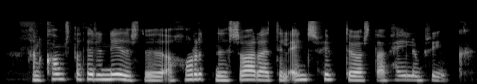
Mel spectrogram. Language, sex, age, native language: Icelandic, female, 30-39, Icelandic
